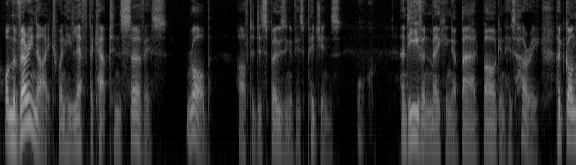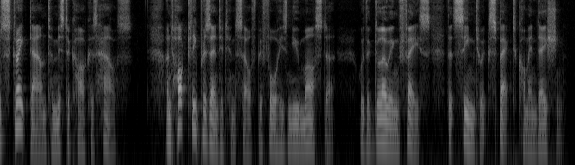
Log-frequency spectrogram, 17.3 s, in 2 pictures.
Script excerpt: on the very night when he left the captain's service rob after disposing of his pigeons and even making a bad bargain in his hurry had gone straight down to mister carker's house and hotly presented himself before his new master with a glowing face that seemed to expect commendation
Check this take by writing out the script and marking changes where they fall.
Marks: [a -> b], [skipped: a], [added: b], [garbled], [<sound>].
on the very night when he left the captain's service rob after disposing of his pigeons [breath] and even making a bad bargain [skipped: in] his hurry had gone straight down to mister carker's house and hotly presented himself before his new master with a glowing face that seemed to expect commendation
